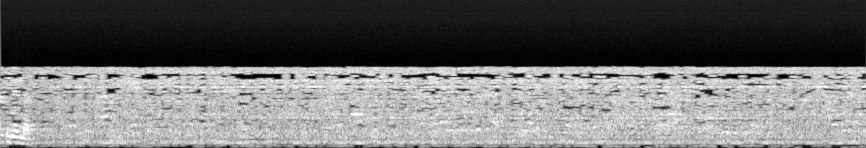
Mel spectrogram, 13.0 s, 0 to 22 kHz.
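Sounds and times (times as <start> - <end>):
electric pump humming: 0.0 - 13.0.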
